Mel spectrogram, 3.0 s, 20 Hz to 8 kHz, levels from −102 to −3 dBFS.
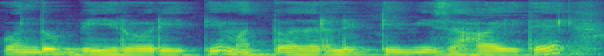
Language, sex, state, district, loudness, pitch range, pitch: Kannada, male, Karnataka, Bangalore, -15 LUFS, 110-120 Hz, 115 Hz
